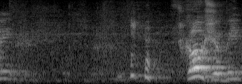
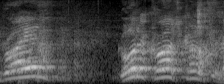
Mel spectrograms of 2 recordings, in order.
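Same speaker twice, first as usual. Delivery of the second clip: calling out; 5 semitones higher, 9 dB louder, slower than usual. Retold or imitated. Coach telling player to switch.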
